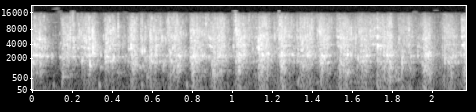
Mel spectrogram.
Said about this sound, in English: I have to do a dry shake. This scares me. You know why? Because dry shakes want to explode on me.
